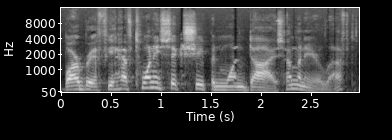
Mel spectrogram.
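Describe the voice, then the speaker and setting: A man's voice: fairly high pitch, sing-song, fast talker, dark tone. A middle-aged man on a talk show explaining hearing to the hosts, teaching in a didactic way and acting out little everyday scenes. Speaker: hearing aid specialist guest.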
